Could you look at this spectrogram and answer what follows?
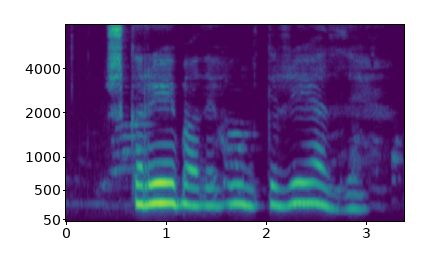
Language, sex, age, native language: Icelandic, female, 9, Icelandic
